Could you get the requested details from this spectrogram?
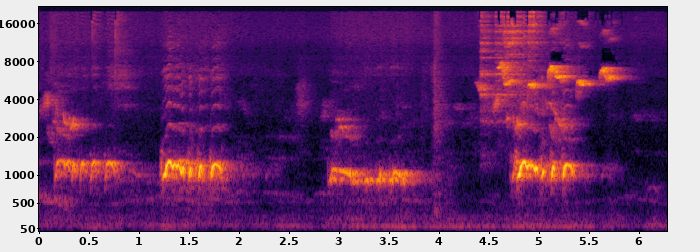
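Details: Local wild-bred zebra dove singing in gedang rojo style, used as a lure and master song for doves not yet singing: four trilled, purring coos near one pitch, each about a second, with faint higher chirps of another bird.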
